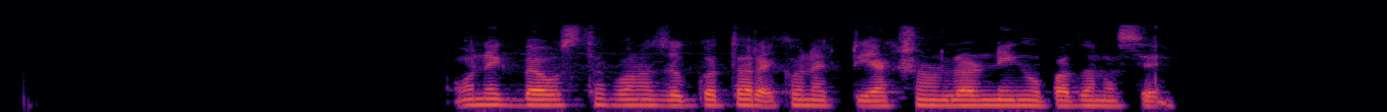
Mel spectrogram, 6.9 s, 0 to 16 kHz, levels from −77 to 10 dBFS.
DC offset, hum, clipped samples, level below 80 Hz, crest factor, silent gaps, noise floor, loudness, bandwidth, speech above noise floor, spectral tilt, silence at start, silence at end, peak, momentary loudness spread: under 0.1%; none; under 0.1%; -66 dBFS; 18 dB; none; under -90 dBFS; -25 LUFS; 7.8 kHz; over 65 dB; -6.5 dB/octave; 2.3 s; 1.05 s; -8 dBFS; 6 LU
